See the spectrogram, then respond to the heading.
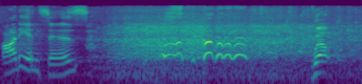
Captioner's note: laughter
